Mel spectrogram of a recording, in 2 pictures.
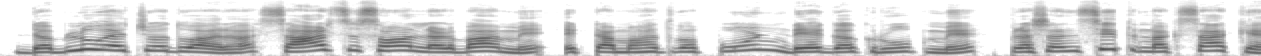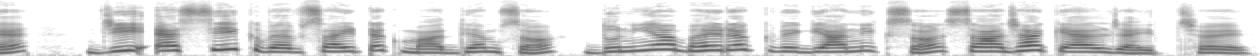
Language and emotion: Maithili, neutral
